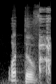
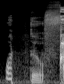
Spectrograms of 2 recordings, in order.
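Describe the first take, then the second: First: Said in the usual way. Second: Whispered disbelief. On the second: Real, not acted. Whispered disbelief then repeated.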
